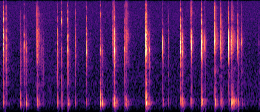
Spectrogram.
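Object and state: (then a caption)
Hard plastic face mask tapped with nails. Long nails tap and scratch the edges and forehead of a hollow, hard plastic LED face mask. There is a quiet, uneven run of about twenty short, dry, clicky taps, each with a hollow low-mid knock and a bright, crisp tick that stops almost at once.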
